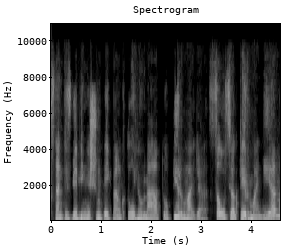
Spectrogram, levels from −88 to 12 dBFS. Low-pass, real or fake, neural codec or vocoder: 9.9 kHz; fake; codec, 24 kHz, 1.5 kbps, HILCodec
